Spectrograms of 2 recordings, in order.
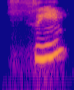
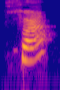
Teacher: सीन में जबान अंदर सा में जबान बाहर और दांतों को टच ऊपर के दातों के टिप को टच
